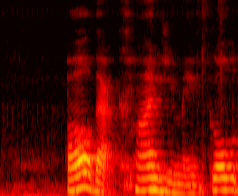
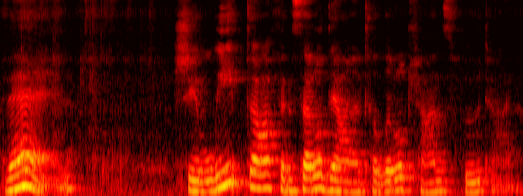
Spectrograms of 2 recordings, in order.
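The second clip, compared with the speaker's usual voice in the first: usual speaking voice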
